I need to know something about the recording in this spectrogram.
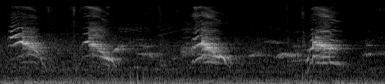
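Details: Loud calling from abandoned kittens on a gate seeking their mother cat: four shrill, strained meows spaced about a second apart.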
